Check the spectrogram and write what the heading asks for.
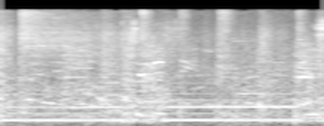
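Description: Live rap-funk band music, loud, dominated by two long steady held notes at the same low-middle pitch, the second starting about a second in.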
